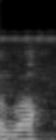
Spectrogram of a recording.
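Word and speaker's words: walk: एल के से word meaning है, जैसे कि क्या हो जाएगा, डब्ल्यू ए एल के, क्या बोलते हैं, वॉक, वॉक है ना, CALM क्या बोलते हैं, काम, SIGN क्या बोलते हैं, शाइन, LODGE क्या बोलते हैं, लॉज।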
